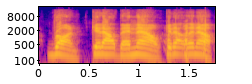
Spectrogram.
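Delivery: loud, high acted command to flee; urgent warning. Max warns Alex off the unicorn, urgent warning. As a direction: shout it like danger is coming.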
